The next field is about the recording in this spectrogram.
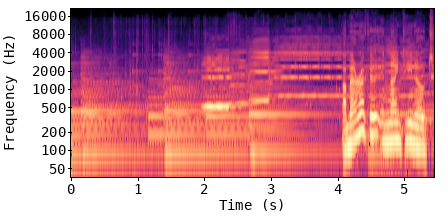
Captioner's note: bells clanging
